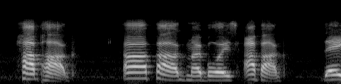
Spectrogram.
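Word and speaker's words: Hauppauge: Um, our dear friends over at the Midnight Train podcast, just so you know, that town 15 miles north of Gilgo Beach that you were trying so adorably to pronounce is Hopog.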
